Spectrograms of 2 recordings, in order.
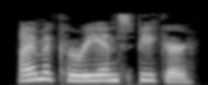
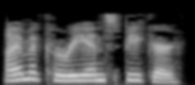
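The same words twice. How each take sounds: The two takes are said the same way.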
